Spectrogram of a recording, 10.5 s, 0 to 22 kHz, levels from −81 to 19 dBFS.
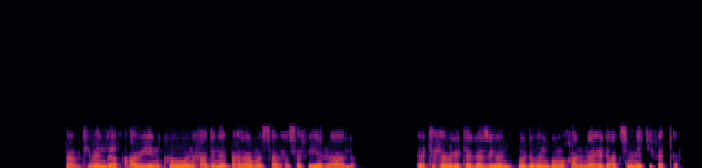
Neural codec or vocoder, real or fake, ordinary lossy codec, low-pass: none; real; Opus, 16 kbps; 5.4 kHz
